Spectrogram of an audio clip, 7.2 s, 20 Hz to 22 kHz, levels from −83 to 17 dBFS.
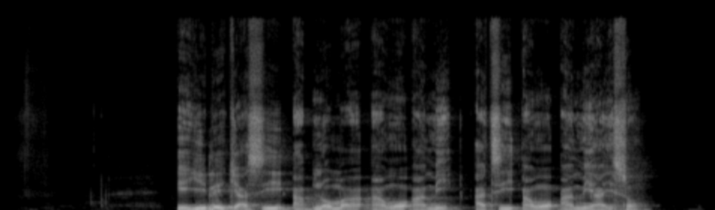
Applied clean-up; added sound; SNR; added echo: none; none; none; none.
